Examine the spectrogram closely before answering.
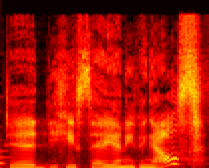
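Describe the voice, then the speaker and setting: A woman voicing a tiny, childlike fairy companion in an anime game, chatty, excitable and easily spooked. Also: sits high, unhurried, soft background music. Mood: uneasy. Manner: expressive, speaks in exclamations, refers to self by name.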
